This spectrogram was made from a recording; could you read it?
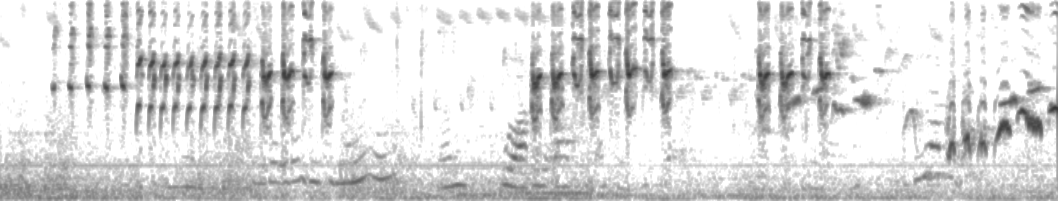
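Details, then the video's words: White-rumped shama singing a fighter song meant to stir other shamas: bursts of rapid, even high notes about three per second, separated by pauses, ending in rising slurred whistles. "MURAI BATU PASTOL FIGHTER PEMANCING EMOSI MURAI BIAR NGEPLONG"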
